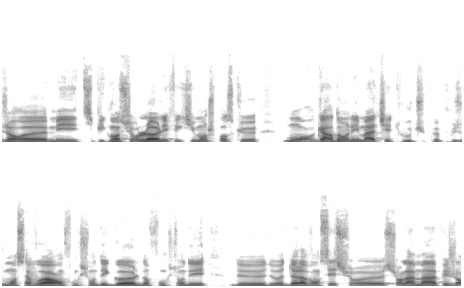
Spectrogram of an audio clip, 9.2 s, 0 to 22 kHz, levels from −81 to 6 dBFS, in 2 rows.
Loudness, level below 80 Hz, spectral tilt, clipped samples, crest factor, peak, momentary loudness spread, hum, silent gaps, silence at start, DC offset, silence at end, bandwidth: -29 LUFS; -66 dBFS; -5.5 dB/octave; under 0.1%; 20 dB; -8 dBFS; 14 LU; none; none; 0 s; under 0.1%; 0 s; 12.5 kHz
